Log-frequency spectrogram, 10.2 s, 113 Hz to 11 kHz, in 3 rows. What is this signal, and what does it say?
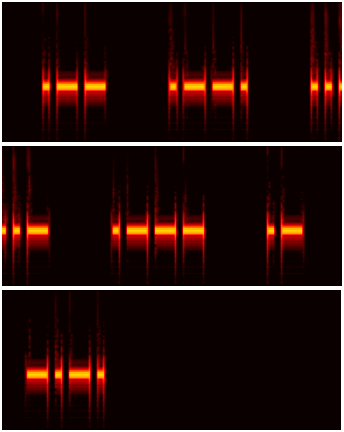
Morse code, heard as a keyed tone, about 17 wpm, spaced as for 10 wpm, 700 Hz. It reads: WP4JAC
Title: USA Call Signs - 3x Character Spacing - 17wpm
